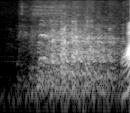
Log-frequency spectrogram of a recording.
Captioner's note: laughter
